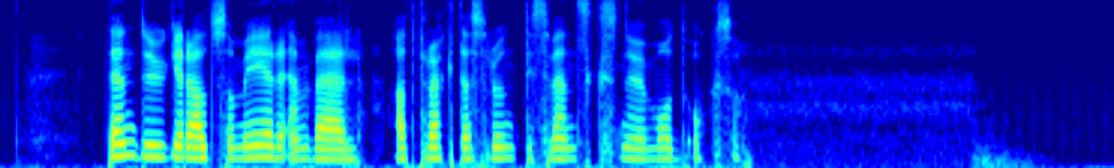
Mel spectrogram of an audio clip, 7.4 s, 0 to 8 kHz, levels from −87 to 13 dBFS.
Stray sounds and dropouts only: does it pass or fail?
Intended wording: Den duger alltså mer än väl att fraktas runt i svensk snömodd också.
pass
